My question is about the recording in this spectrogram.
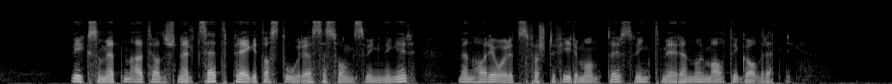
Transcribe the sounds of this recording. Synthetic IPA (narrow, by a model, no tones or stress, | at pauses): ʋɪɾksɔmheːt̪n̩æːɾʈʰɾɑd̪ɪʃʊnɛlt̪sɛt̪pʰɾeːɡət̪ɑːst̪uːɾəsɛsɔŋsʋɪŋnɪŋəɾ | mɛnɦɑːɾiːoːɾət̪sfœʂʈəfiːɾəmɔːnət̪əɾsʋɪŋt̪meːɾɛnːʊɾmɑːlt̪iːɡɑːlɾɛt̪nɪŋ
